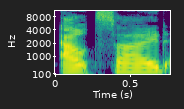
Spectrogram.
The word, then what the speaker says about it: outside: and took it outside the word outside has a t in the middle but because this word is kind of two words put together out inside we're going to have a stop there in the middle this is a little bit of an exception all right let's go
